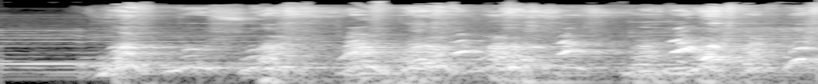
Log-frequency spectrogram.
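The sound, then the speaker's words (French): Barking of a giant, fierce, twenty-five-headed dog: many loud, rough barks and yelps in an irregular, rapid series that fills the whole stretch. “Quand le roi Ethan s'en aperçut, il lui envoya son chien. C'était un chien géant et féroce.”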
